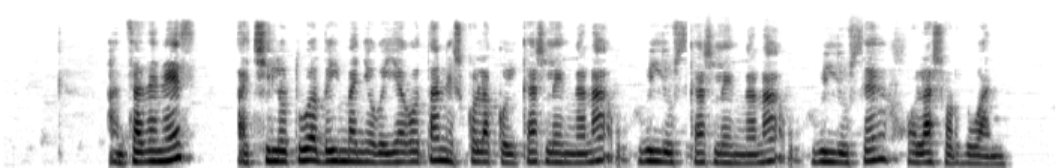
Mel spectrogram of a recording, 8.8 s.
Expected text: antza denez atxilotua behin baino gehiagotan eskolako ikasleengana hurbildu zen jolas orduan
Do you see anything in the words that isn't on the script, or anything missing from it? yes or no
yes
